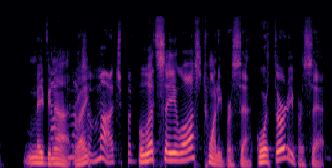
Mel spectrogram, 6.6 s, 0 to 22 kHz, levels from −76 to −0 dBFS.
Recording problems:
wrong speed, natural pitch; too slow; 0.6 times normal speed

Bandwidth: 14.5 kHz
